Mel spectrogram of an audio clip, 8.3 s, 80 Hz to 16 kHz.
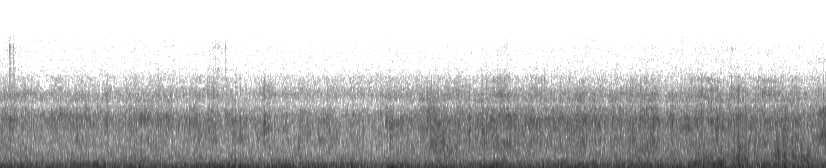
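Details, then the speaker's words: Nissan D40 Navara test drive after changing front/rear differential, gearbox and transfer case oils, 4WD high, full-lock circle: steady low road rumble and wind, no clunks, binding or whine; drivetrain normal. "And then we just listen. Let's circle away. So you can hear the slip diff locking, so that's good."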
